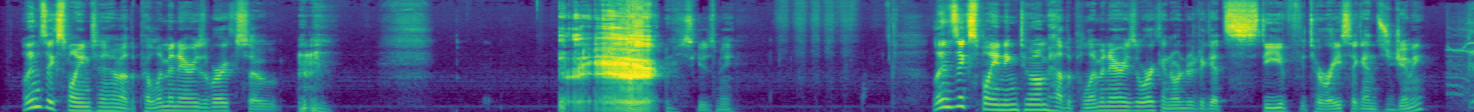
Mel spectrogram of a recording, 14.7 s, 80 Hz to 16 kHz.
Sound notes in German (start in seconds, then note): 3.0 räuspert sich; 5.6 Wahnsinniges Rülpsen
